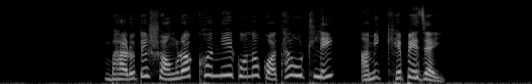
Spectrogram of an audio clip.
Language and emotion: Bengali, angry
